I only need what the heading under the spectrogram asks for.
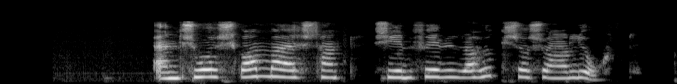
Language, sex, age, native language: Icelandic, male, 14, Icelandic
